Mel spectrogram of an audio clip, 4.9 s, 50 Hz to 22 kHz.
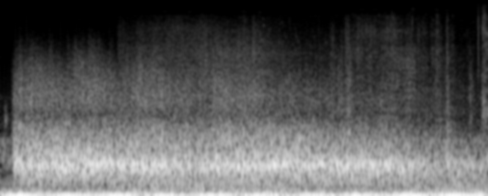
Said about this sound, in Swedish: Två patrullerande konstaplar kutar dit. 50 fönsterrutor har gått i bitar i en sprängning. Ingen människa skadas, vilket är lite konstigt med tanke på hur tajt husen ligger här och för att Västerlånggatan är ganska smal.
